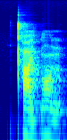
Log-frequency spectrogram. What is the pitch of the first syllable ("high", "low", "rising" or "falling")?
high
